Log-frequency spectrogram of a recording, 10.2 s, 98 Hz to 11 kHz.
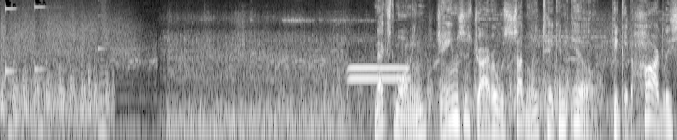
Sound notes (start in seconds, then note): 4.7 whistles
